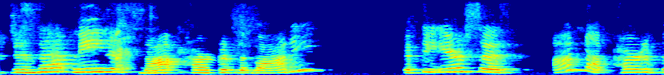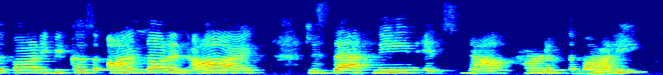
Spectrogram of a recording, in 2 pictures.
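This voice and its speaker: Woman w/ a really high voice reading bible verses out loud, far from mic. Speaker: participant reading scripture aloud. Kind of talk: read-aloud scripture. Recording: echoey room, distant dull mic.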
